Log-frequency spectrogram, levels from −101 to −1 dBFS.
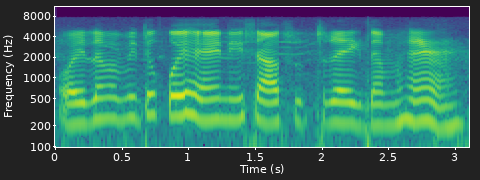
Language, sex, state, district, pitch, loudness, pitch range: Hindi, female, Himachal Pradesh, Shimla, 235 Hz, -15 LUFS, 220-255 Hz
